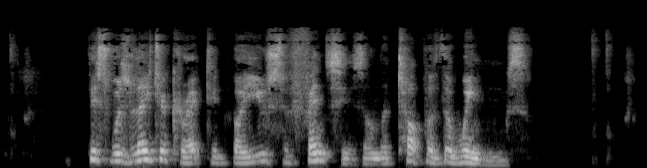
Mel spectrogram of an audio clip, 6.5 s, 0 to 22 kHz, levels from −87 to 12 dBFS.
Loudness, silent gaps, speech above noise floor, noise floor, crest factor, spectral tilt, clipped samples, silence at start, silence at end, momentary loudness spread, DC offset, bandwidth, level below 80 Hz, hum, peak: -19 LUFS; none; 70 dB; -89 dBFS; 20 dB; -3 dB/octave; under 0.1%; 0.9 s; 1.2 s; 8 LU; under 0.1%; 11.5 kHz; -62 dBFS; none; -2 dBFS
